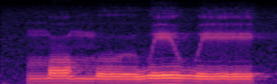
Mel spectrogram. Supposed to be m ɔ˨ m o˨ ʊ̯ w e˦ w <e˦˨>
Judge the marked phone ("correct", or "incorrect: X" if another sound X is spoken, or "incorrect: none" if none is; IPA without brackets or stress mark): incorrect: e˨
